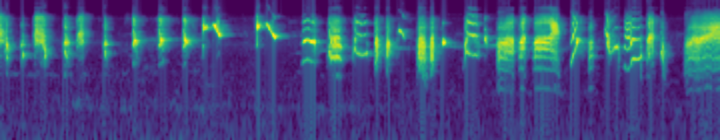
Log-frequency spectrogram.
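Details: Long-tailed shrike in lively full song, used to provoke other birds: a rapid series of sharp high chips leading into jumbled whistles, warbles and harsh rasps, ending with a drawn-out scratchy note.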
